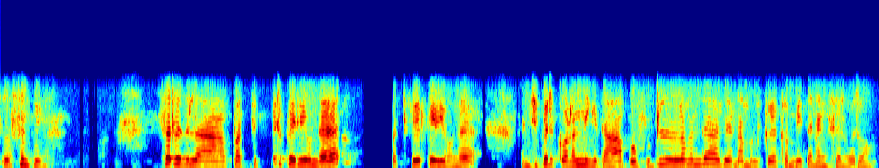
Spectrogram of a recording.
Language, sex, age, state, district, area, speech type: Tamil, female, 30-45, Tamil Nadu, Nilgiris, rural, conversation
